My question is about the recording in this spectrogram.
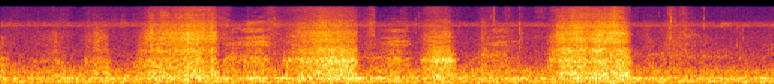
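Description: Several soft puffs of breath blown by mouth at close range onto wet acrylic paint on a canvas, pushing a white area of paint out over the colours to open up a bloom. Each puff lasts under about a second and they come with pauses between them. A faint steady hum runs underneath.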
